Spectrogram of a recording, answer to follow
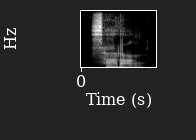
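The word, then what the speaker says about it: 사랑: Sa, S is sa, a is a, sa. And rang, r is r at the beginning, a is a, ng is ng at the end, rang, sarang.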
